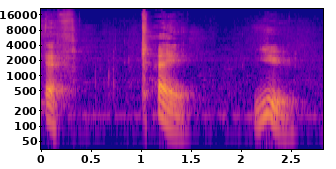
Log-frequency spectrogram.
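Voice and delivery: F, K, U said slowly, spaced well apart. Streamer introducing their crew, says the letters F K U slowly. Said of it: "You will understand why I said that slowly".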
